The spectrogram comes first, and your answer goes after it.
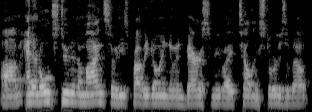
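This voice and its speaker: A man hosting a podcast about comics in casual talk, pausing mid-sentence as he goes. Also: on the high side, flat delivery, a bit bright. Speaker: podcast host and comic artist.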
